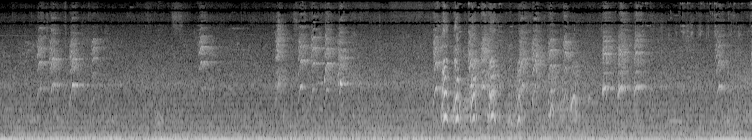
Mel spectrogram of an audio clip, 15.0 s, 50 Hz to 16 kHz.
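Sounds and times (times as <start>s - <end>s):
small dogs barking: 0.7s - 2.2s, 5.5s - 7.2s, 8.6s - 15.0s.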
